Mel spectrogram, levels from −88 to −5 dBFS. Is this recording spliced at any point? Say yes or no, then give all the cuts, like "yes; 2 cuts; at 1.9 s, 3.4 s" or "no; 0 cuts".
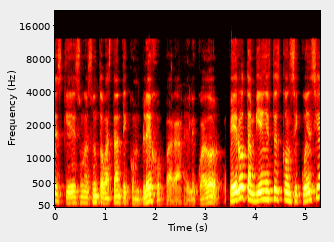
yes; 1 cut; at 3.3 s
